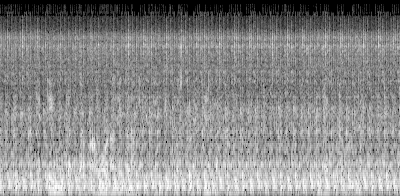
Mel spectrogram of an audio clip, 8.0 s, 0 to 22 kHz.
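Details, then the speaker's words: Yulin 2105 single-cylinder rice-mill diesel runs with a steady thump of about three beats a second and no valve chuff or miss after valve seat repair cured the compression leak; it runs at high and low throttle, normal idle. "Mesin sudah mau hidup, gas besar mau, gas kecil sudah mau dan oke kita matikan."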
